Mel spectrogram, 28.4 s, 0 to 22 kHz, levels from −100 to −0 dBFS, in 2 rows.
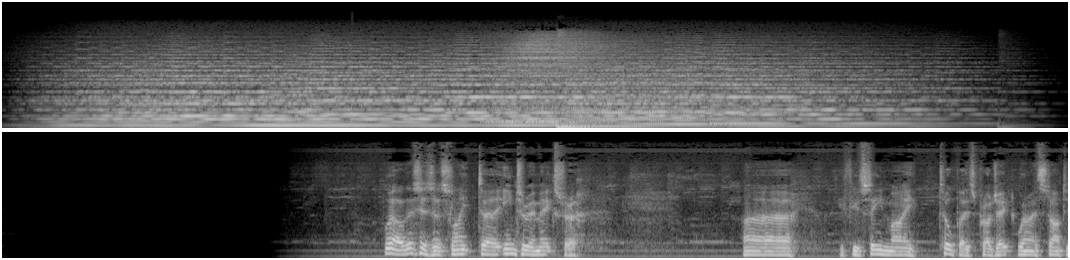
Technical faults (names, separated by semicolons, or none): none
